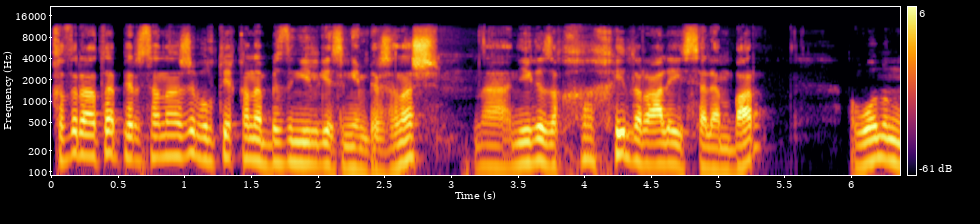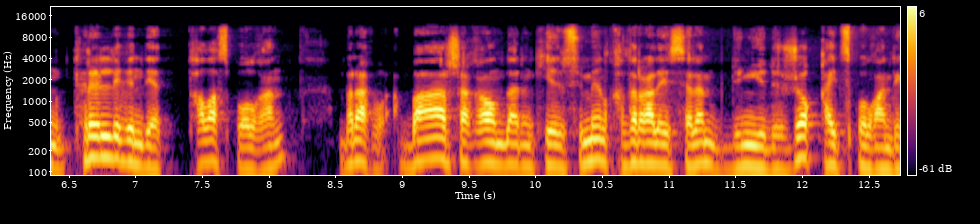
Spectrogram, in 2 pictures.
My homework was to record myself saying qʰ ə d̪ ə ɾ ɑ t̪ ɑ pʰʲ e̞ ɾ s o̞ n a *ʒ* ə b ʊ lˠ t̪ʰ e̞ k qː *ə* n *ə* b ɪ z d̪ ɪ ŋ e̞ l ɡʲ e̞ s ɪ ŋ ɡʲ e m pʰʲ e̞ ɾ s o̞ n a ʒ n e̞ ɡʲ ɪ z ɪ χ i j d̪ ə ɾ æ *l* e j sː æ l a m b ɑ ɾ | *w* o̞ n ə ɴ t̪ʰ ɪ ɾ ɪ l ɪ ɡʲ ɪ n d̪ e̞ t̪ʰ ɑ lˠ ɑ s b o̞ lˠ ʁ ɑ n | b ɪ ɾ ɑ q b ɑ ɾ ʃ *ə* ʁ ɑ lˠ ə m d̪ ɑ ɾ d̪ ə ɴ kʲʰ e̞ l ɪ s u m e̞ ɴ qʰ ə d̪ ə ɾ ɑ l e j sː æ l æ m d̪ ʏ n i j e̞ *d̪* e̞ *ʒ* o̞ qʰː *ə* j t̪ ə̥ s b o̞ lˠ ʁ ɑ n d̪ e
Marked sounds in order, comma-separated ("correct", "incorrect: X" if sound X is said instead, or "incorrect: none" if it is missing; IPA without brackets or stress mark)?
correct, incorrect: ɑ, incorrect: ɑ, correct, correct, incorrect: ɑ, correct, correct, incorrect: ɑ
